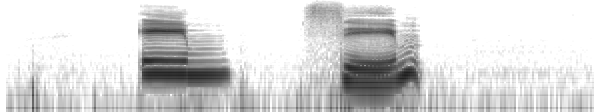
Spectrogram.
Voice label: im sim2, cantonese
